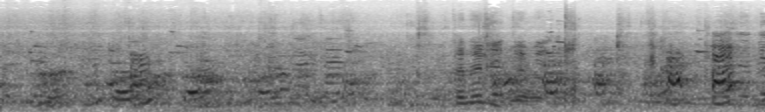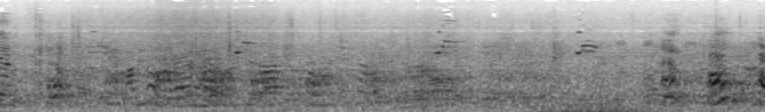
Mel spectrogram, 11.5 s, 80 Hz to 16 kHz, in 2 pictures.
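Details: California sea lions at Pier 39 bark and sneeze in a noisy, overlapping chorus of hoarse, honking calls.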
